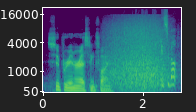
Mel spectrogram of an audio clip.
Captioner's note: water splashing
